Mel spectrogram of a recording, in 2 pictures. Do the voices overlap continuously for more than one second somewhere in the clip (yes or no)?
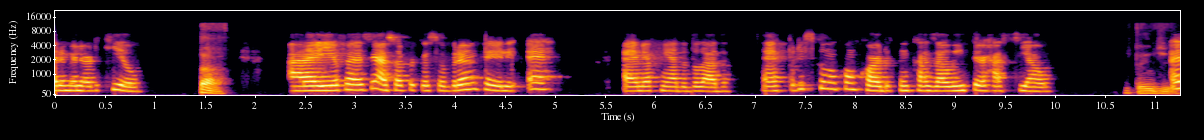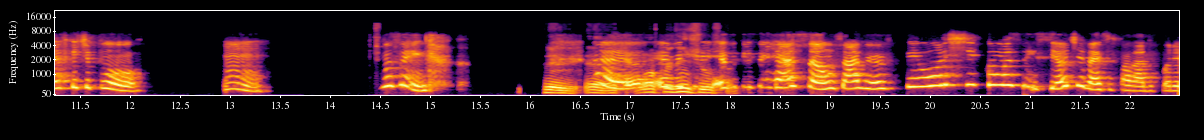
yes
